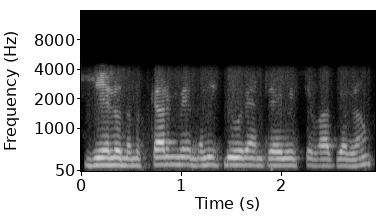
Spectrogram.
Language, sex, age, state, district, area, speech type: Hindi, male, 18-30, Rajasthan, Jodhpur, urban, conversation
